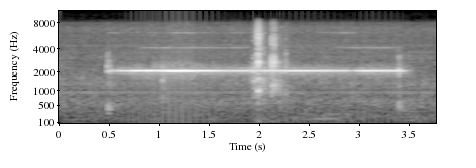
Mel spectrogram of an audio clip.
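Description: A steady high electronic tone with brief beeps as a training defibrillator switches on, before rhythm analysis begins.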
